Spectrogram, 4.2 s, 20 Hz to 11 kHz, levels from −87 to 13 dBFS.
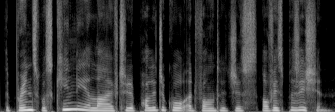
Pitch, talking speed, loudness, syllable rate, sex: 230 Hz, 170 wpm, -15 LUFS, 6.0 syllables/s, female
